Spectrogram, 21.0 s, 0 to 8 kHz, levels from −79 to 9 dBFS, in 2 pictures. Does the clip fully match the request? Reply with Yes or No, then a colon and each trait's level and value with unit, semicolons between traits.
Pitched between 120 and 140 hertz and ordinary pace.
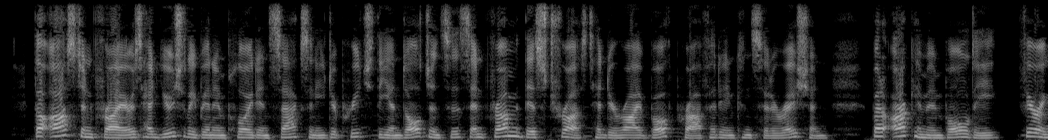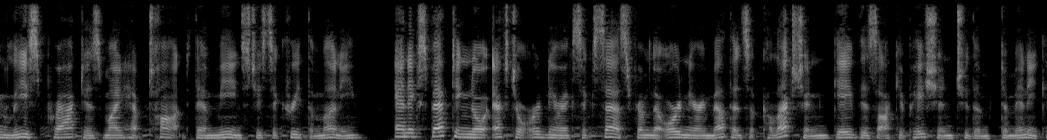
No: medium, 155 Hz; average, 155 wpm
